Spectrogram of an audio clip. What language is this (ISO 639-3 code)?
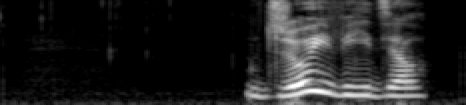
rus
